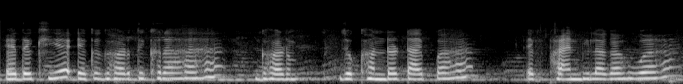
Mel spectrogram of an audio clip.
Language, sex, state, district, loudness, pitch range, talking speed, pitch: Hindi, female, Bihar, West Champaran, -14 LUFS, 240-265 Hz, 165 wpm, 250 Hz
